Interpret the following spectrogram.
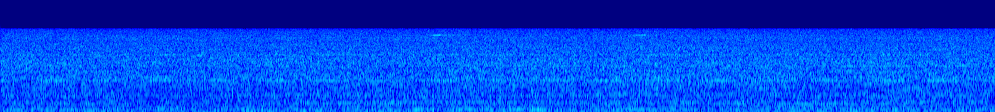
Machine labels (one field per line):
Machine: fan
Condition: abnormal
